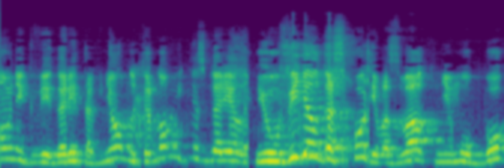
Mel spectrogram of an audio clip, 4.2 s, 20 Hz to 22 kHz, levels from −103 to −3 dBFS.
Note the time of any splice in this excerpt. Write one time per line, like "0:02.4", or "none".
0:02.1
0:03.1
